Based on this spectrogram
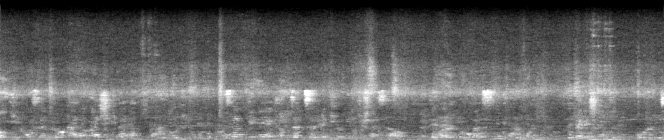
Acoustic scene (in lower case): subway train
